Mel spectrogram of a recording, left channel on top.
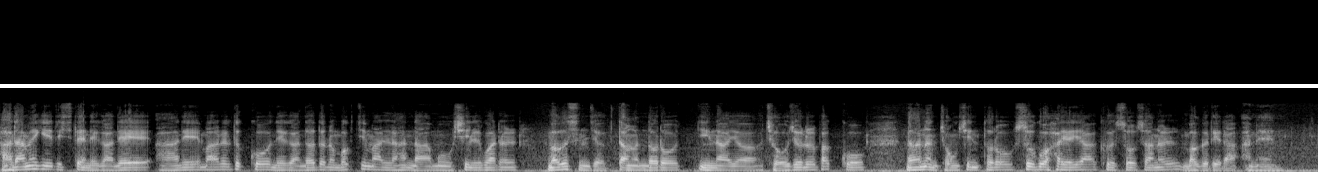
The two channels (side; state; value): left; silent; 67 dB below the other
